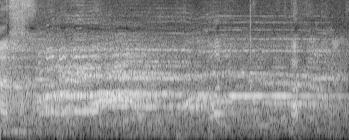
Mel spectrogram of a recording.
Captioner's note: attendees cheering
